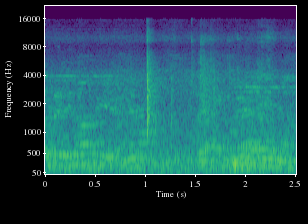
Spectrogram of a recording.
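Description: A striker is flicked and clicks sharply across a wooden game board.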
